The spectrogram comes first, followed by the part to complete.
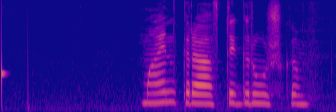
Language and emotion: Russian, neutral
